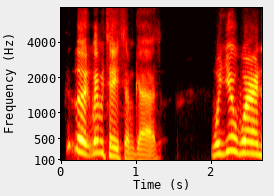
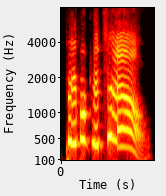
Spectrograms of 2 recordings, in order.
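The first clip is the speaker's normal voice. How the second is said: louder, higher insistence; emphatic; 11 semitones higher, 4 dB louder, slower than usual. Real, not acted. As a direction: drive the point home hard. Repeating the scolding with emphasis.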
